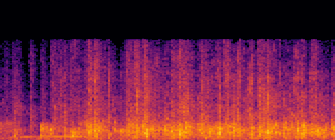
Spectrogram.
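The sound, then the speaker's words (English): An audience bursts into steady applause, a dense wash of many hands clapping that starts abruptly and holds at a fairly loud, even level throughout. “Clap that up, clap that up.”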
